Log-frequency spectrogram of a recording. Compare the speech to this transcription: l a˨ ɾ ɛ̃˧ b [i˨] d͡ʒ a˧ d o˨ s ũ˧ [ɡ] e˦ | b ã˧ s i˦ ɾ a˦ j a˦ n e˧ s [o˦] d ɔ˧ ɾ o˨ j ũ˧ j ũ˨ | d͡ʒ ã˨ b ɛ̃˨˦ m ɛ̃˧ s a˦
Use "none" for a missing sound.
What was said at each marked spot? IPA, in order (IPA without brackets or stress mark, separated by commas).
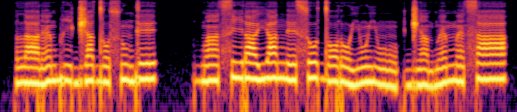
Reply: i˨, ɡ, o˦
